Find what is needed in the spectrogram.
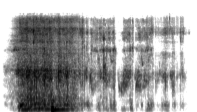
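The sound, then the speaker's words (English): A voice imitates Charlamagne on the phone, noisily slurping like someone drinking hot tea: one long, wet, hissing suck, then a run of shorter, choppy gurgling slurps that fade out. “I was like, nigga, you trying to blow bubbles in a pool? Like, what are you doing?”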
